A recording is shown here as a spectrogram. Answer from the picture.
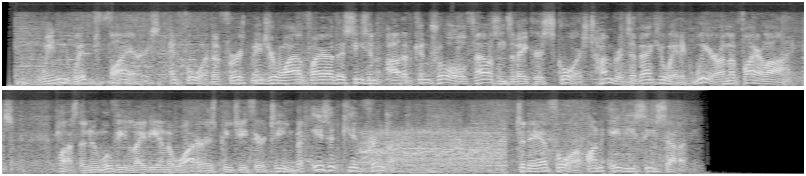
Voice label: promo; kabc7; eyewitness news at4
